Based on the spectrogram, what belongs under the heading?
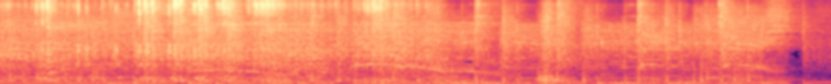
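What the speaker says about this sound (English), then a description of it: "Now that we know that the engine is working" A motorcycle engine on a rat bobber build runs steadily, a loud close rough idle with irregular mechanical clatter and a brief knock near the end, faint voices underneath.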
